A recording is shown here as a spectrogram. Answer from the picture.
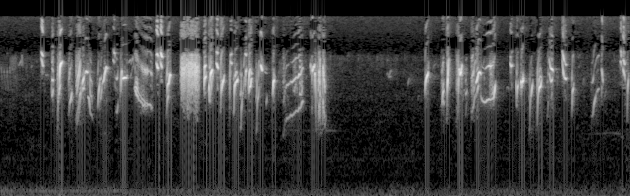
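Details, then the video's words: Female European goldfinch singing like a male, kept as a cage bird: rapid twittering phrases of buzzy, tinkling notes in two bursts separated by a short pause, with a dense trilled passage in the middle of the first burst. "Femelle chardonneret qui chante que le mâle l c'est bizarre !!!"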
